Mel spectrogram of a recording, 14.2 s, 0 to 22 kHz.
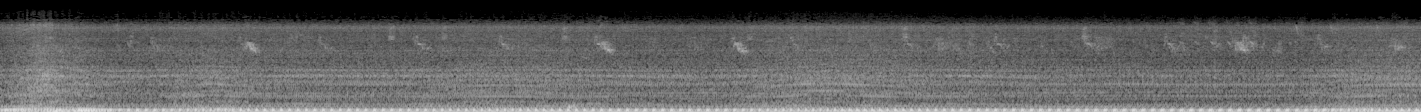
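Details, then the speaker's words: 2015 Chevrolet Tahoe V8 with cylinder 6 misfire found by scan and manual check; deep exhaust beat with uneven, lumpy pulse; fault mechanical, not electrical, with oil found on cylinder 6 spark plug, possible internal leak suspected. "2015 فيه مسفاير، وللأسف العطل المسفاير اللي فيه ليس كهربائي ولا إلكتروني بل ميكانيكي."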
